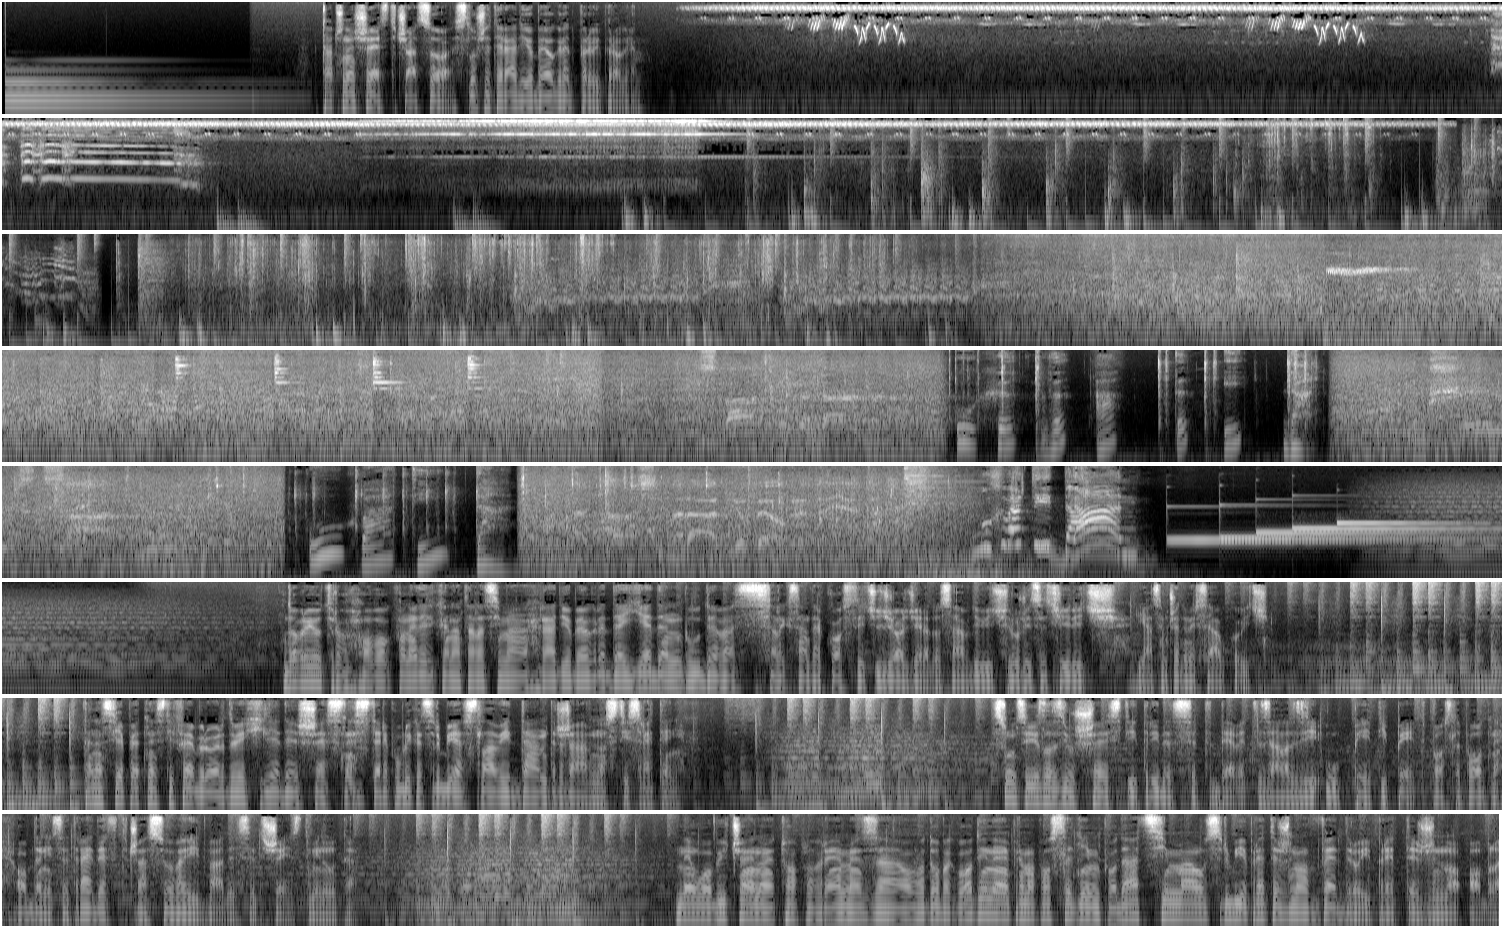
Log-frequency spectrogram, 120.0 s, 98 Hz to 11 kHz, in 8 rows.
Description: преузми : 85.96 MB Ухвати дан Autor: Група аутора Јутарњи програм Радио Београда 1!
